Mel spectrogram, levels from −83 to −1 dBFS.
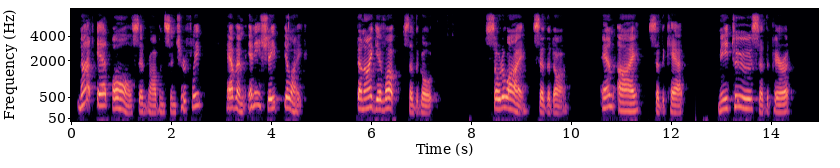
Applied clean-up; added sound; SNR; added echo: none; none; none; none.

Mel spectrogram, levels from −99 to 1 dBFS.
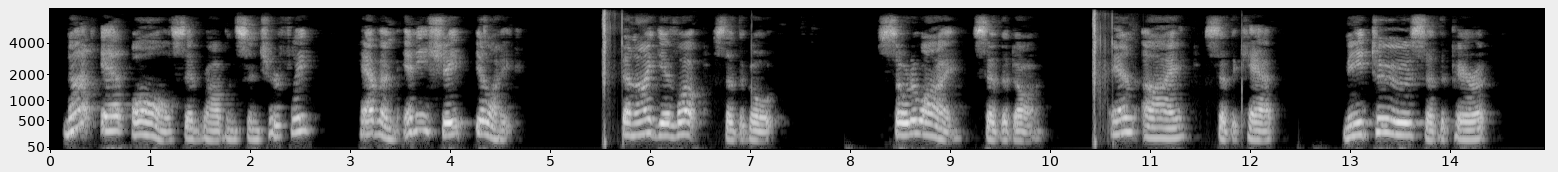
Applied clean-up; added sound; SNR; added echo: neural mask model DeepFilterNet 3.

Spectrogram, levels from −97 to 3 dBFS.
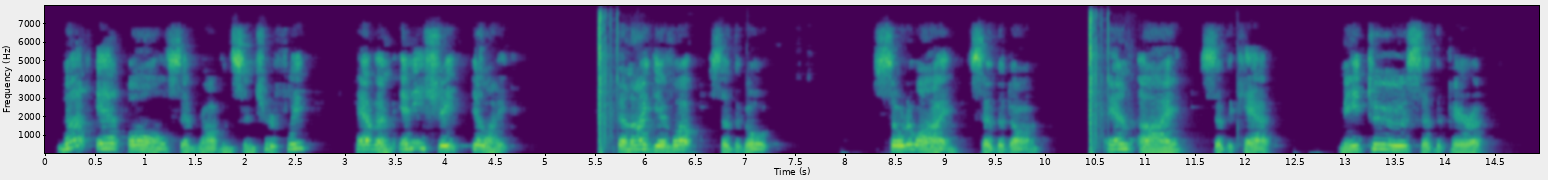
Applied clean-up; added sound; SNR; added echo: classical method WPE with log-MMSE.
